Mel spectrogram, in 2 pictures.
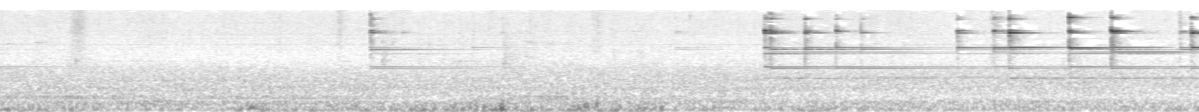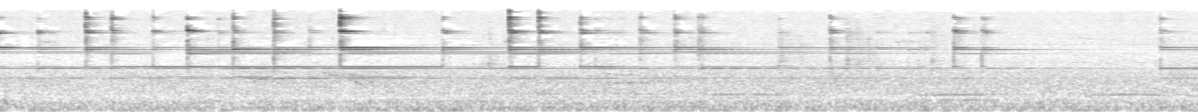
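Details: Metallic wind chimes ring in bright, repeated strikes over a steady outdoor wind rumble.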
